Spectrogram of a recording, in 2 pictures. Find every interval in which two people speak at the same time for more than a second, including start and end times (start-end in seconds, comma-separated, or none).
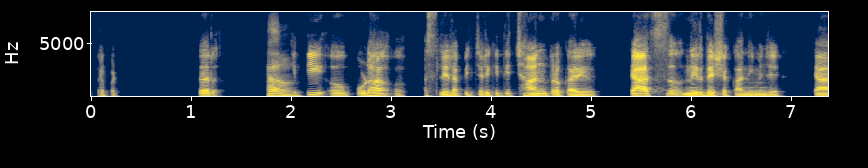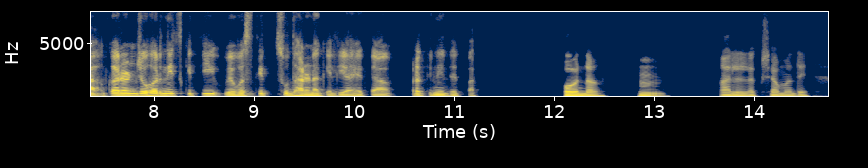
none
